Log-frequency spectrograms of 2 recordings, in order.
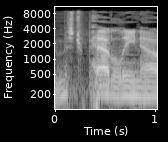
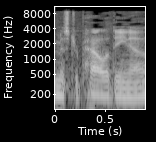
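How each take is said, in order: First: The name is said with d before the l. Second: The name is said with l before the d. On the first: The speaker calls it right. "I mispronounced your name. My apologies" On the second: The speaker calls it wrong. "I said"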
